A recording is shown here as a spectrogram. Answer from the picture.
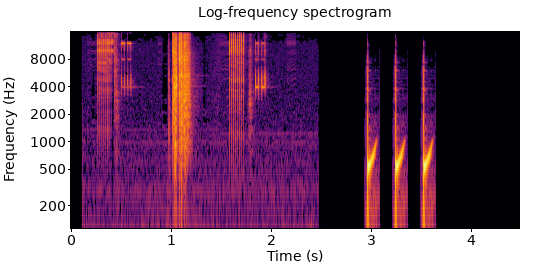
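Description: Intro sound effects for a logo animation. A few short clicks and swishes come in the first two seconds. Then the loudest part: three quick rising 'bloop' plops, about a quarter second apart.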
